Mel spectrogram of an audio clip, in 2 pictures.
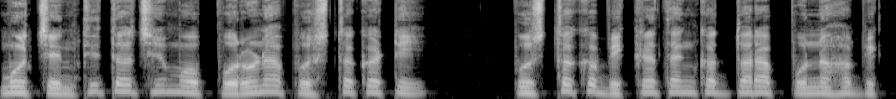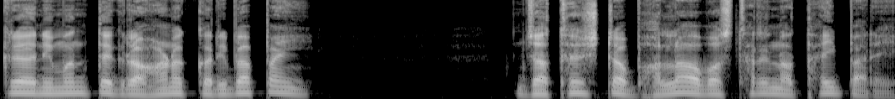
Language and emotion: Odia, fearful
